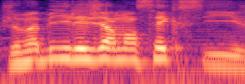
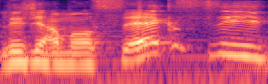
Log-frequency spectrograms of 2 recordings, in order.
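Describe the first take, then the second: First: Said in the usual way. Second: Légèrement sexy stretched slowly and louder; drawn out, teasing. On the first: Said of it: "je m'habille comme d'habitude". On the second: Shown as a demonstration. Reading the line again with a slow teasing stretch.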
